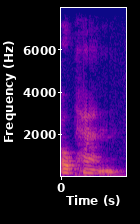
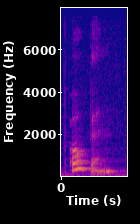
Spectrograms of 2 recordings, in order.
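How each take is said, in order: First: The stress is on the second syllable. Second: The stress is on the first syllable. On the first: The speaker calls it wrong. "we do not say open" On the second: The speaker calls it right. "we say open. So we are accenting the first syllable"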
